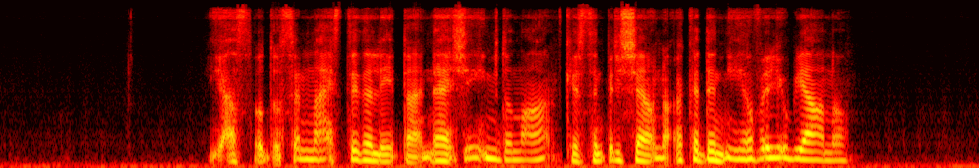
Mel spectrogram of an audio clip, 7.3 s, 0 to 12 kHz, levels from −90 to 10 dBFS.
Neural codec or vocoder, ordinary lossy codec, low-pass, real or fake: autoencoder, 22.05 kHz, a latent of 192 numbers a frame, VITS, trained on many speakers; Opus, 24 kbps; 9.9 kHz; fake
